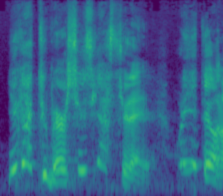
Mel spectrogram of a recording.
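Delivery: fast, very high mock outrage; exasperated husband.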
